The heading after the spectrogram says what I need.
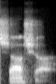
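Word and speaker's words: Sciascia: And then my surname is Italian, which is actually pronounced Shasha, which again, nobody can pronounce either of my names.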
